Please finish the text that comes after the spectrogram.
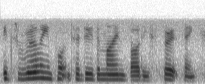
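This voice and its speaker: A woman's voice: lowish voice, fast. English woman, phone-line sound, faint hiss, eager guest, stumbles on openings. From England. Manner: enthusiastic, repeats words when starting sentences. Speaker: author and guest. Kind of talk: casual interview talk.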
